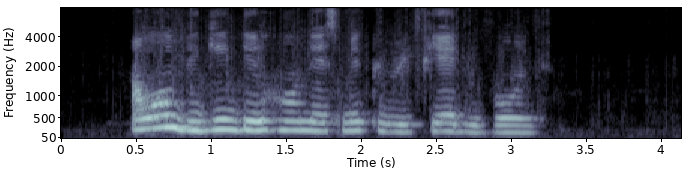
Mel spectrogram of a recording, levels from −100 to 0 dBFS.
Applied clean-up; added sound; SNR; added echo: neural separator model SepFormer DNS4.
